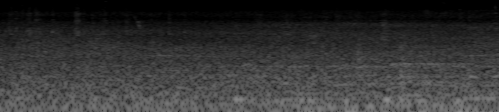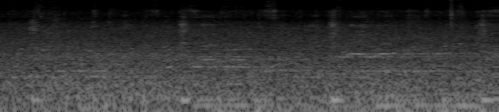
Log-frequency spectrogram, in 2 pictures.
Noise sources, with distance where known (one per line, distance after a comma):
engine of unclear size, near
music from an unclear source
